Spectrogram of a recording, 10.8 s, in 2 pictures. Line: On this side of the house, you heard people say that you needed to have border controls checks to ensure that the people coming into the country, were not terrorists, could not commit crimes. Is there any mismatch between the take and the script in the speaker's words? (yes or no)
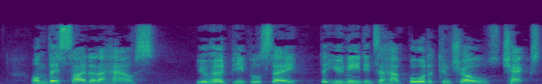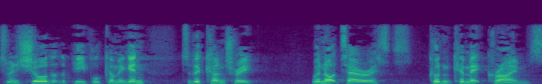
no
